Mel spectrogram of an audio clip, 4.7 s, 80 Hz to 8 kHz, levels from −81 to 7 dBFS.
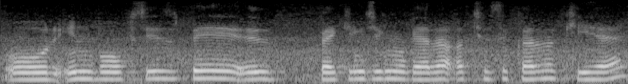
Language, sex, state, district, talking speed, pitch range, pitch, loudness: Hindi, female, Haryana, Jhajjar, 155 wpm, 200-220 Hz, 210 Hz, -15 LUFS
